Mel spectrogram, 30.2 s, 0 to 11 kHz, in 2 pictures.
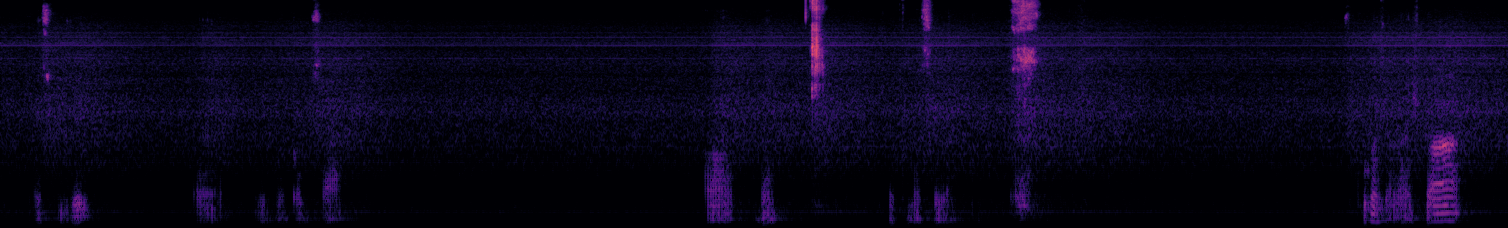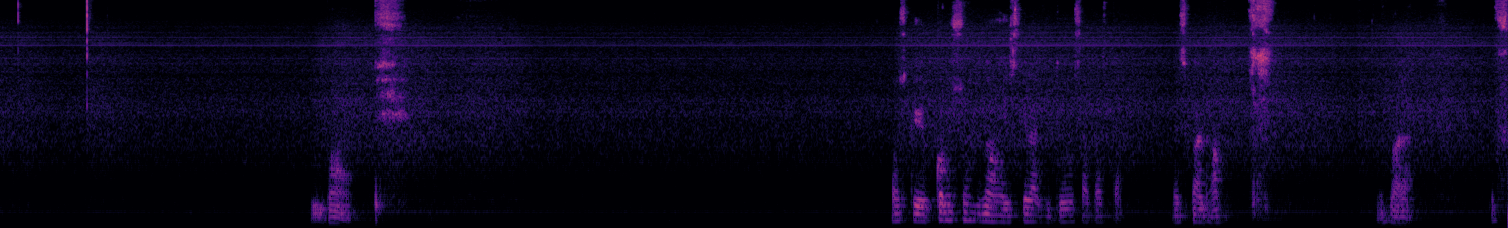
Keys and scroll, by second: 28.2 Escape.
